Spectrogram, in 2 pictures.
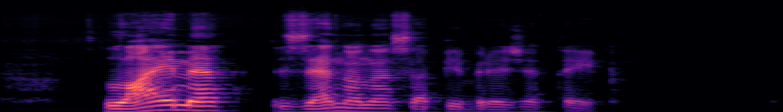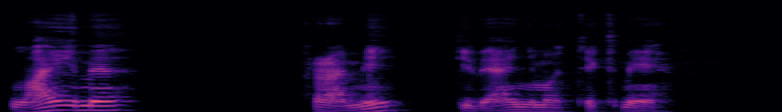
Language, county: Lithuanian, Vilnius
